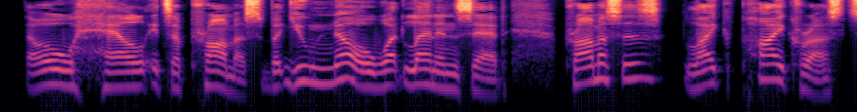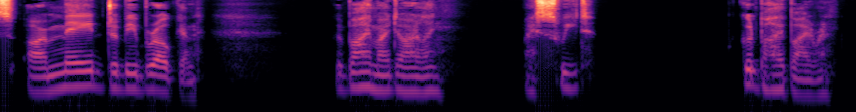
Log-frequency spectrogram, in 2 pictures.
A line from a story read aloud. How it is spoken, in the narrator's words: She shrugged, laughed, and said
